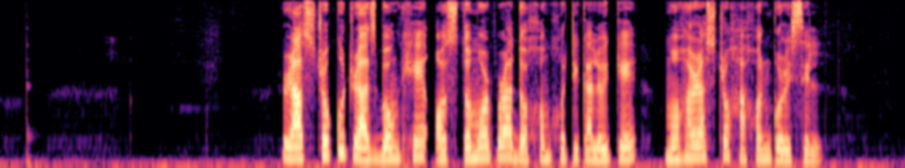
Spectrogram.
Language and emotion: Assamese, neutral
